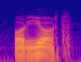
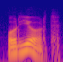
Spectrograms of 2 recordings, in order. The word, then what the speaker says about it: օրիորդ: Repeat after him, part by part. – Yort. Yort. Or. Or. Or yort. – Say, miss. – Or yort.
